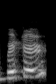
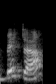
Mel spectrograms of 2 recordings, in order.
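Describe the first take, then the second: First: American accent, বেটার with a strong rolled-in r at the end; American বেটার, r pronounced. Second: British accent, বেটা with no r at the end; British বেটা, r left silent. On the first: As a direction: say বেটার the American way, r clearly sounded. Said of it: "আমি আরটাকে অনেক বেশি এতে উচ্চারণ করলাম". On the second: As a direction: drop the r in বেটা, British style. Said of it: "British accent". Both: Shown as a demonstration.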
